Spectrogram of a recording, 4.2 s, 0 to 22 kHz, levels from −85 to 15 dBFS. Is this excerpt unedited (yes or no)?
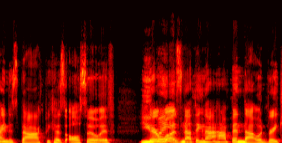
yes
